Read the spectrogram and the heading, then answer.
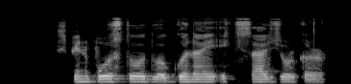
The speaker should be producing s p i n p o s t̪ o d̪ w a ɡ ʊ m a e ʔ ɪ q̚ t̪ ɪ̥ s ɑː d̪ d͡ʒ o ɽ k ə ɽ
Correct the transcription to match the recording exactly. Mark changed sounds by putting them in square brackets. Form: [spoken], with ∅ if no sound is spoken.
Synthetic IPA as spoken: s p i n p o s t̪ o d̪ w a ɡ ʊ [n] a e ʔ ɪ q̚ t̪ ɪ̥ s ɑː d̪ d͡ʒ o ɽ k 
